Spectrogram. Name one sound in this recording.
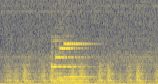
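A bright electronic chime rings out briefly.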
